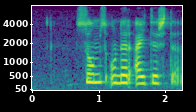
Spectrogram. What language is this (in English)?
Afrikaans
